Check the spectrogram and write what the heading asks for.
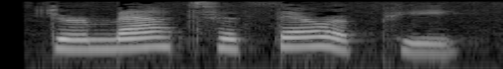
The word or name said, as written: dermatotherapy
